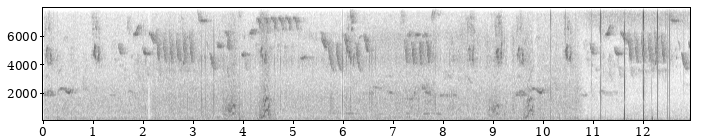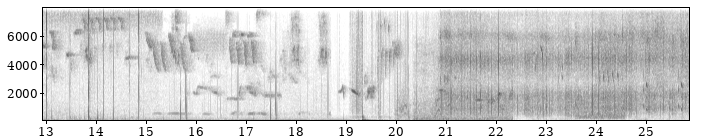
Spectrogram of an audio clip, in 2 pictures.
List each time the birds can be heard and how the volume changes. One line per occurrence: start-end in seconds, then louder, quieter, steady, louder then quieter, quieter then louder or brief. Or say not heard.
0.0-25.8 steady.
